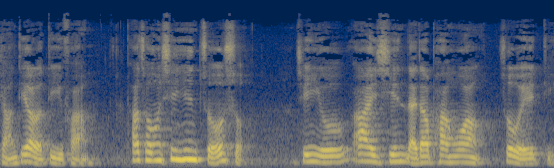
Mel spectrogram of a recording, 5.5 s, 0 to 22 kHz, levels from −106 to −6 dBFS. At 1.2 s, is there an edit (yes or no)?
yes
